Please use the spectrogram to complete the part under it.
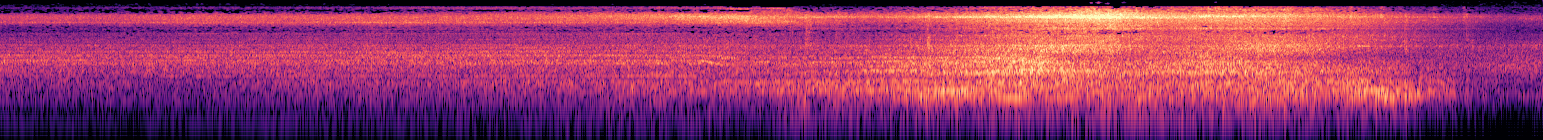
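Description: A train approaches, rumbling louder, and rolls past close by on the rails.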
